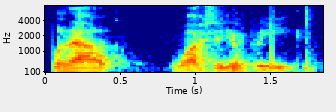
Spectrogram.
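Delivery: high-pitched incredulous question; retold bafflement. Questioning a friend about unwashed feet, retold bafflement. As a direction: ask it in high, mock disbelief. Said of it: "I didn't understand that".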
